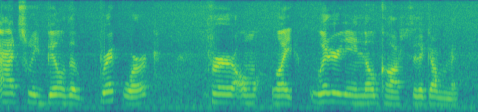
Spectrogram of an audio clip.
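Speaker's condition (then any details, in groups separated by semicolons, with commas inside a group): Cerebral palsy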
